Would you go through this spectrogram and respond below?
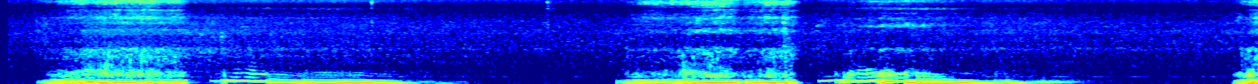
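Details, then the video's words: Golden retriever named Jinju in Busan, deep asleep, snoring loudly: low rumbling snores with a ragged, growly texture, each lasting about two seconds, in pairs with short quiet gaps between breaths. "장군감이네..한잔한것같애..ㅋ 부산 리트리버 진주"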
